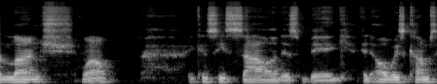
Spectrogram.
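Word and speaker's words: sallad: So salad, salad is how we pronounce it. Rather similar to the English salad, but uh shorter vowel in the front.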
